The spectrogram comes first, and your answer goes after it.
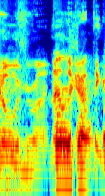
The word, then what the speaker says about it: Orgeron: Origin? Ed Orgeron.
